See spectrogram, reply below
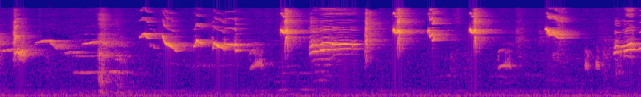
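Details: A wild white-rumped shama sings to call a mate. Separate bright whistles and downslurred notes are spaced through the clip, mixed with high metallic chips and a few short sweeps. The song is softer here than in the other clips.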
